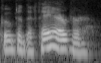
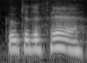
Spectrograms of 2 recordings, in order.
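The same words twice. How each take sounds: First: The r at the end is pronounced. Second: The r at the end is silent. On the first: This is how Cornish people say it. "we do sound our R's" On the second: This is how others say it. "you say fair, fair, go to the fair"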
